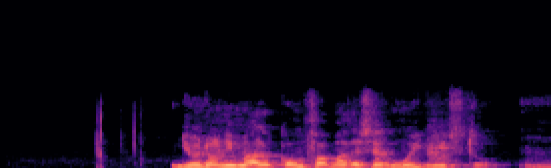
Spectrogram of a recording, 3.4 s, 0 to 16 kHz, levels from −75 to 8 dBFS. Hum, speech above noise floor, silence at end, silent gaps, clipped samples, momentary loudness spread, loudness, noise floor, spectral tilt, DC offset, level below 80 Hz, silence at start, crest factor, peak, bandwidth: none; 52 dB; 0 s; none; under 0.1%; 18 LU; -14 LUFS; -66 dBFS; -7.5 dB/octave; under 0.1%; -56 dBFS; 0.6 s; 14 dB; 0 dBFS; 7.6 kHz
